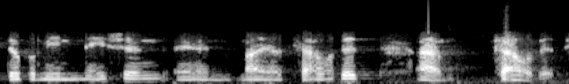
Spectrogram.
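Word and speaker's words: Szalavitz: Salovitz, you don't pronounce the Z. It's an Hungarian name, and SC is one letter.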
